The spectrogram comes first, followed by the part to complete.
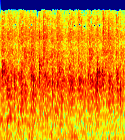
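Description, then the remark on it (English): A crowd applauds steadily as a woman runs away at the end of a show, dense overlapping clapping forming a loud, continuous wash of sound with no pauses, sustained at an even level for the whole two seconds. “Let's hear it for that woman as she runs away.”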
